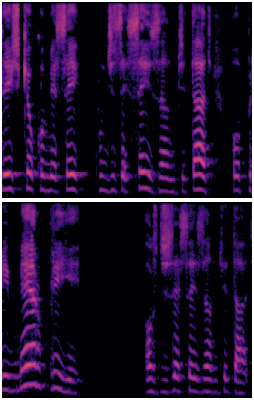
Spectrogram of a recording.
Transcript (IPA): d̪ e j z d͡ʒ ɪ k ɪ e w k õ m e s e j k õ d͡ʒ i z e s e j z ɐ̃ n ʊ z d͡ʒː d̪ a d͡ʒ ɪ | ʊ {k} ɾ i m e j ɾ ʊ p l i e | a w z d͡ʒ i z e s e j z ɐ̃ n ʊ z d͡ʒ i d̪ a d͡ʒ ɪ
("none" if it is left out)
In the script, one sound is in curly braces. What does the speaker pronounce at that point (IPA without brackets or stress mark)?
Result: p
